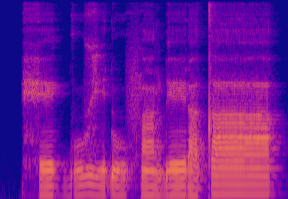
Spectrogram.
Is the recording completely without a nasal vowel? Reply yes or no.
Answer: no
